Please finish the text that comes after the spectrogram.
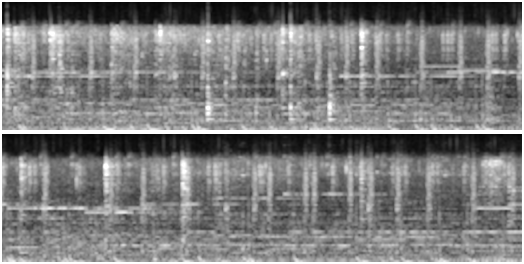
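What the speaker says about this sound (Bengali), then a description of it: "আলুটা আমার ভাজা হয়ে গেছে" Potatoes seasoned with a pinch of turmeric and salt fry in a pan, giving a loud, steady crackling sizzle that runs unbroken throughout with no talk.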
